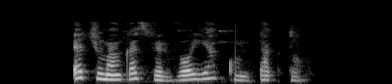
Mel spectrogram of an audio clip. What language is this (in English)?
Esperanto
